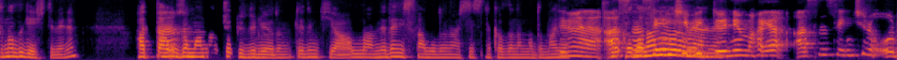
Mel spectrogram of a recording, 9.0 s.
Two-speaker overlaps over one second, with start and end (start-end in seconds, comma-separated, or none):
5.6-7.2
